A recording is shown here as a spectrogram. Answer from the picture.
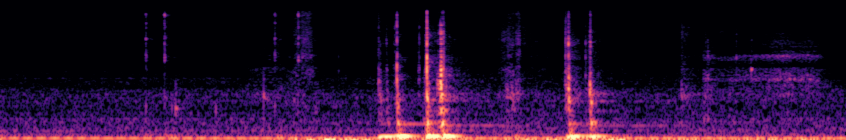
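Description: Typing on a computer keyboard: scattered keystrokes, with a few heavier key knocks about halfway through, over a steady low electrical hum.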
